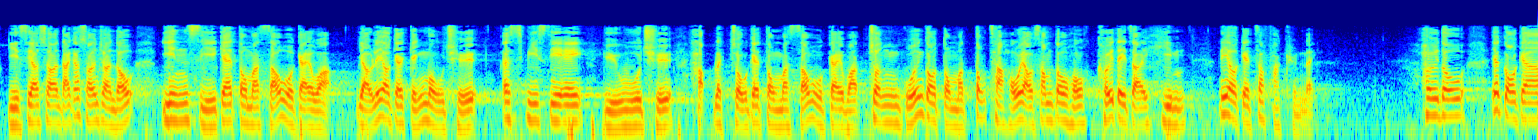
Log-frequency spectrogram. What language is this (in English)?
Cantonese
